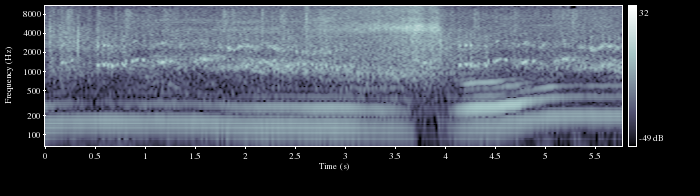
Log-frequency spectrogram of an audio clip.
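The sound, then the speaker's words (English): A car skids, unable to stop, with a long, loud screech of tires that holds steady, dips and briefly cuts out, then wails back up in pitch before continuing. “And the ant car was coming towards him so fast, and it couldn't stop because something was wrong.”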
